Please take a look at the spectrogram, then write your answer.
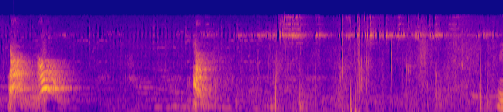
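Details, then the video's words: A puppy barks at a pill bottle with two quick sharp barks in a row, a third bark about two seconds later, then a person's voice and handling noises. "puppy barking at a pill bottle"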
